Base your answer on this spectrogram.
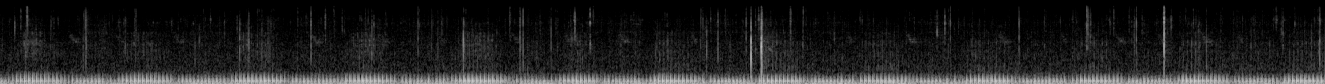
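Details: A purring cat keeps up a long, even, low vibrating drone that swells with each breath about once a second, accompanied by faint popping and crackling of a fireplace.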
